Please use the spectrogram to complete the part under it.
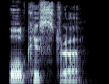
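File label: "orchestra", English, British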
